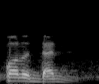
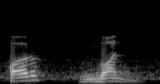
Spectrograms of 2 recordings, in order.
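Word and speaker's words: قرضا: Therefore, we are not saying Qardan. We are saying or pronouncing with a full mouth. Qardan.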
